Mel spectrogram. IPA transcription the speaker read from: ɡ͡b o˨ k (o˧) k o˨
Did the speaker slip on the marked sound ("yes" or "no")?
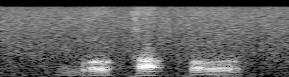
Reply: yes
